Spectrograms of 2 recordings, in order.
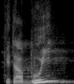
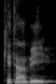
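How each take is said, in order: First: A 'u' sound comes before the final 'i'. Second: The word ends in a plain 'i' sound. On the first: The speaker calls it wrong. "Kitabui sounded bad" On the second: The speaker calls it right. "can we just make this nicer"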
